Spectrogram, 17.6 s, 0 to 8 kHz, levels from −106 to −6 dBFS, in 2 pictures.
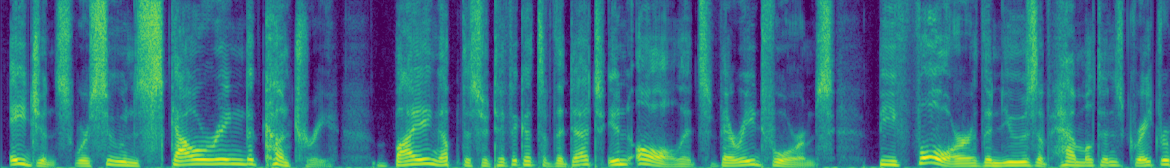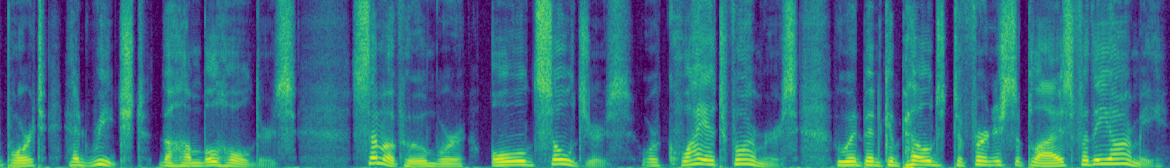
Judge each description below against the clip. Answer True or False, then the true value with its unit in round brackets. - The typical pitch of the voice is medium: True (150 Hz)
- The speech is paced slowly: False (165 wpm)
